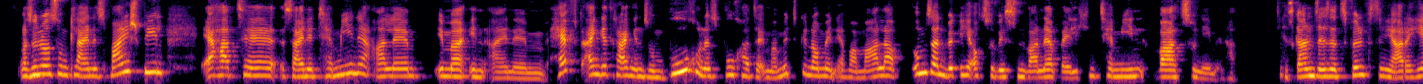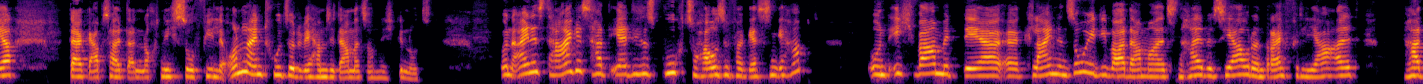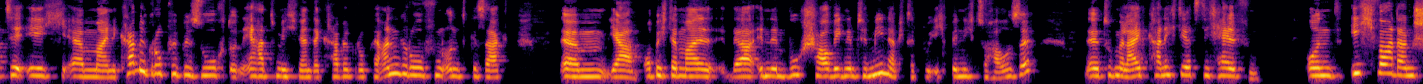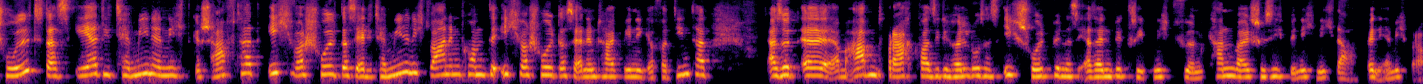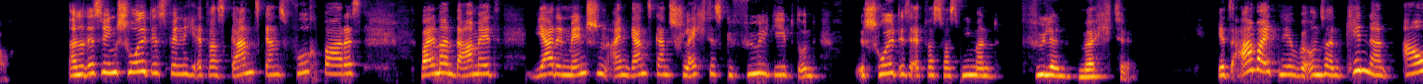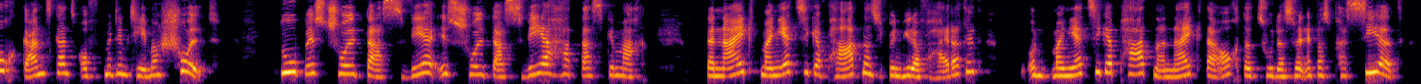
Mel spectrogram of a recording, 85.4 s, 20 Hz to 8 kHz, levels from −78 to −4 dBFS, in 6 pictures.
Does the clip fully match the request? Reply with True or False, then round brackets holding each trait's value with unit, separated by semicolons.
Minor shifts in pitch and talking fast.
False (4.7 semitones; 200 wpm)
